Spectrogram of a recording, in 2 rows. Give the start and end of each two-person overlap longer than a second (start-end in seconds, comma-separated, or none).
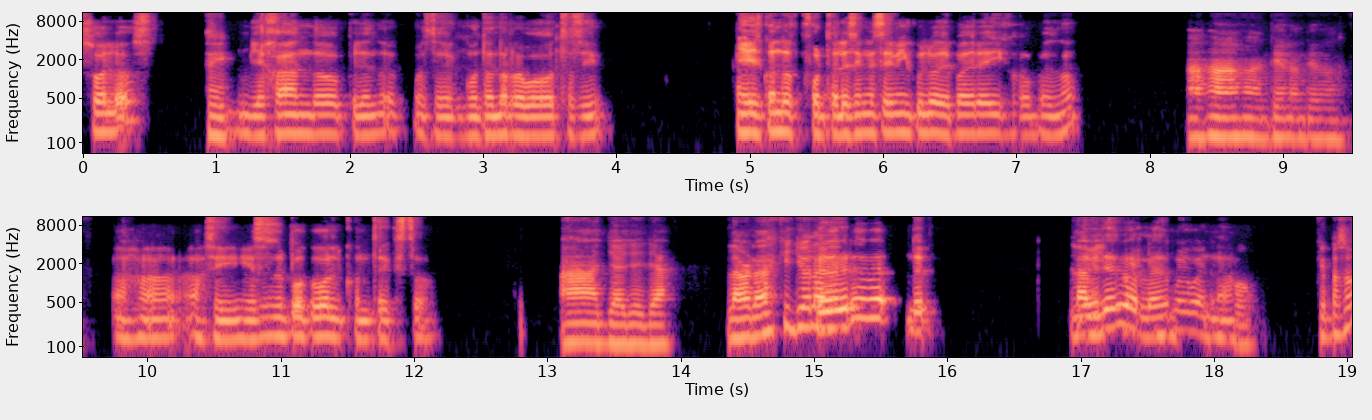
17.0-18.2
